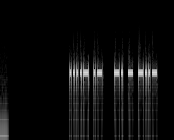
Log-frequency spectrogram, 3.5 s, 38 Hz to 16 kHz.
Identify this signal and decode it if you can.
Morse code, heard as a keyed tone, about 36 wpm, 700 Hz. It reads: 4A NTX
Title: Field Day Exchanges - 35wpm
